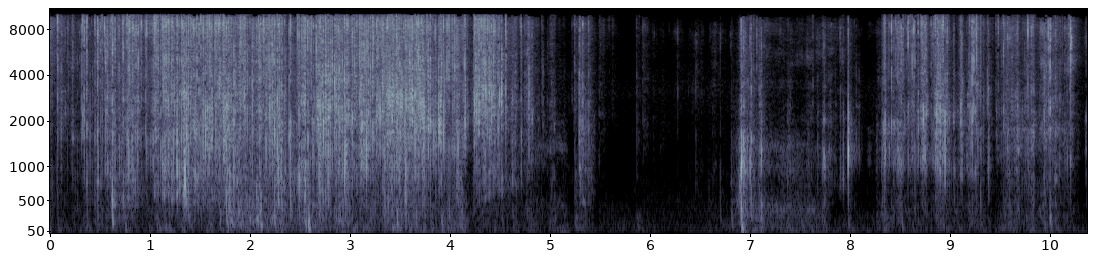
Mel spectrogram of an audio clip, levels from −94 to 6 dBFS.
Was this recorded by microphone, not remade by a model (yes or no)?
yes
